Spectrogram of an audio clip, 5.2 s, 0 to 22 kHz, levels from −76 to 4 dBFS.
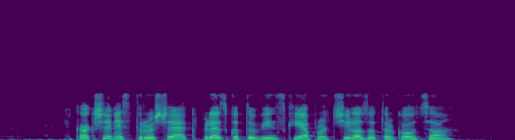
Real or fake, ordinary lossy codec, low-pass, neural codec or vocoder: fake; none; 7.2 kHz; codec, 16 kHz, 4 kbps, X-Codec, HuBERT features, trained on LibriSpeech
